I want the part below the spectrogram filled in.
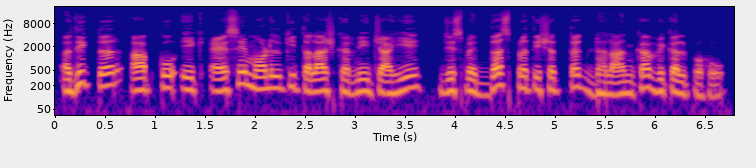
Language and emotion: Hindi, neutral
